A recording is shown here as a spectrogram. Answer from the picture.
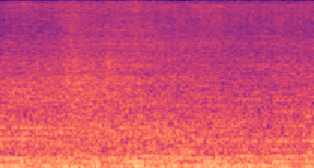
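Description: Funfair din: a steady low rumble with no clear words or tune.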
